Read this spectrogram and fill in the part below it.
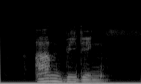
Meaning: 1. offer 2. special, discount offer
- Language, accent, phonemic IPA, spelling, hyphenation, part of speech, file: Dutch, Netherlands, /ˈaːn.bi.dɪŋ/, aanbieding, aan‧bie‧ding, noun, Nl-aanbieding.ogg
